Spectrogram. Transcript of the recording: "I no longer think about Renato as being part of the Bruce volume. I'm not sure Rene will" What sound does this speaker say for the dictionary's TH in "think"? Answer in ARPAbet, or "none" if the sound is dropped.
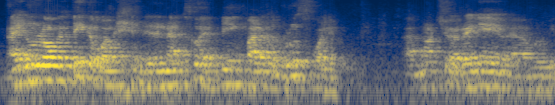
T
